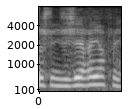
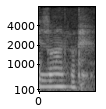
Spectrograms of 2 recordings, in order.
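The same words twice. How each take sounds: First: Said in the usual way. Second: Quiet repeat. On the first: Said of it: "repeats the same denial". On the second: Shown as a demonstration. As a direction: repeat "j'ai rien fait" much softer. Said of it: "repeats the same denial, softer". (redire « j'ai rien fait » beaucoup plus doucement)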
